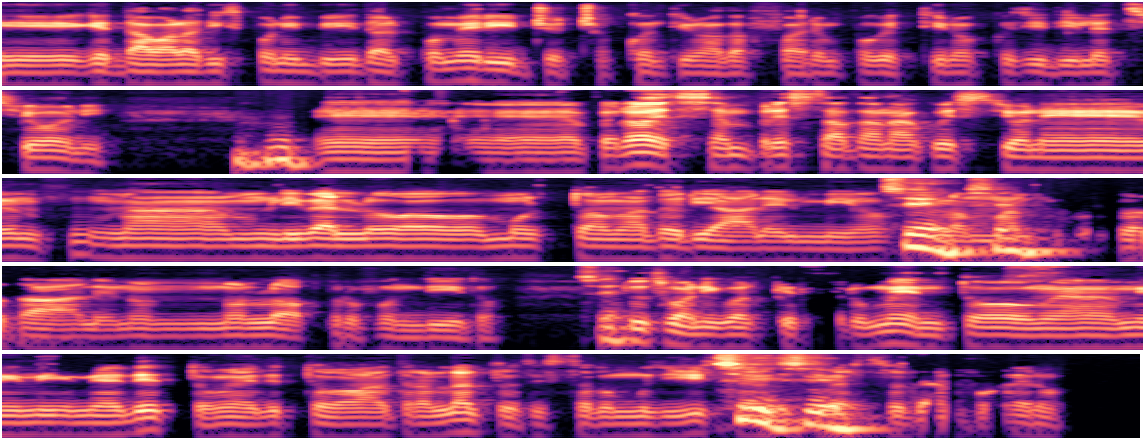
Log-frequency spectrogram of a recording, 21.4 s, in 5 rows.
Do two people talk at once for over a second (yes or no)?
no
